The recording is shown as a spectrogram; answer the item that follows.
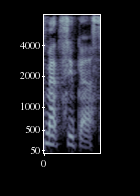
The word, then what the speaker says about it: Matsoukas: So you can tell that Melina, and I'm pretty sure it's Matsoukas. I looked it up and that's what the pronunciation was given to me.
